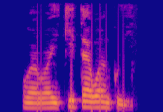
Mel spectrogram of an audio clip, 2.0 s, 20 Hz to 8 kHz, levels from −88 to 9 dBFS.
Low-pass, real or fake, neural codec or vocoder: 7.2 kHz; real; none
